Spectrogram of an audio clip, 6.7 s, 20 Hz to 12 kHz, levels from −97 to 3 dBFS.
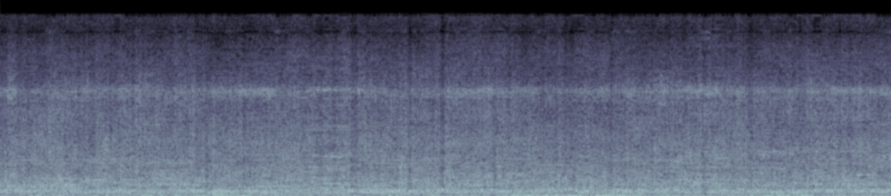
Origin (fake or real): fake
